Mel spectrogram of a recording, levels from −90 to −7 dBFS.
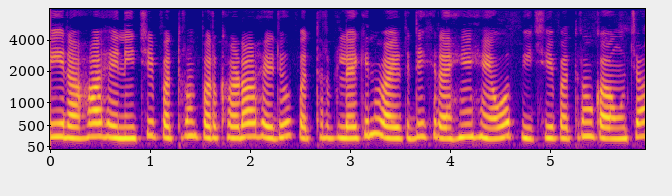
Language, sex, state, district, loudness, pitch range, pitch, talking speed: Hindi, female, Odisha, Sambalpur, -15 LUFS, 240-275 Hz, 255 Hz, 200 wpm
